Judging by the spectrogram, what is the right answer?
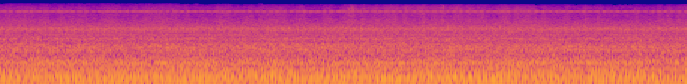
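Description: Steady machine hum with an even hiss, from equipment running in the room.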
